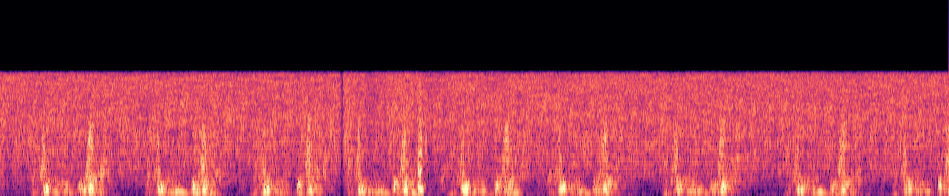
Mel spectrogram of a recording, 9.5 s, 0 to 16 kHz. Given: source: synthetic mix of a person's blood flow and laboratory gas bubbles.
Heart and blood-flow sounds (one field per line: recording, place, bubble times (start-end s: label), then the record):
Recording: Doppler ultrasound of blood flow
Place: precordium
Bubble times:
4.17-4.28 s: bubbles
From the record:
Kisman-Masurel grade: 123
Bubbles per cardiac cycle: 1 to 2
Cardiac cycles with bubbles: 10 to 50%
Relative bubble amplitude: loud (0.450 to 0.775)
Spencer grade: 2 (many but less than half of the cardiac periods contain bubble signals, singularly or in groups)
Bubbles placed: anywhere in the cardiac cycle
